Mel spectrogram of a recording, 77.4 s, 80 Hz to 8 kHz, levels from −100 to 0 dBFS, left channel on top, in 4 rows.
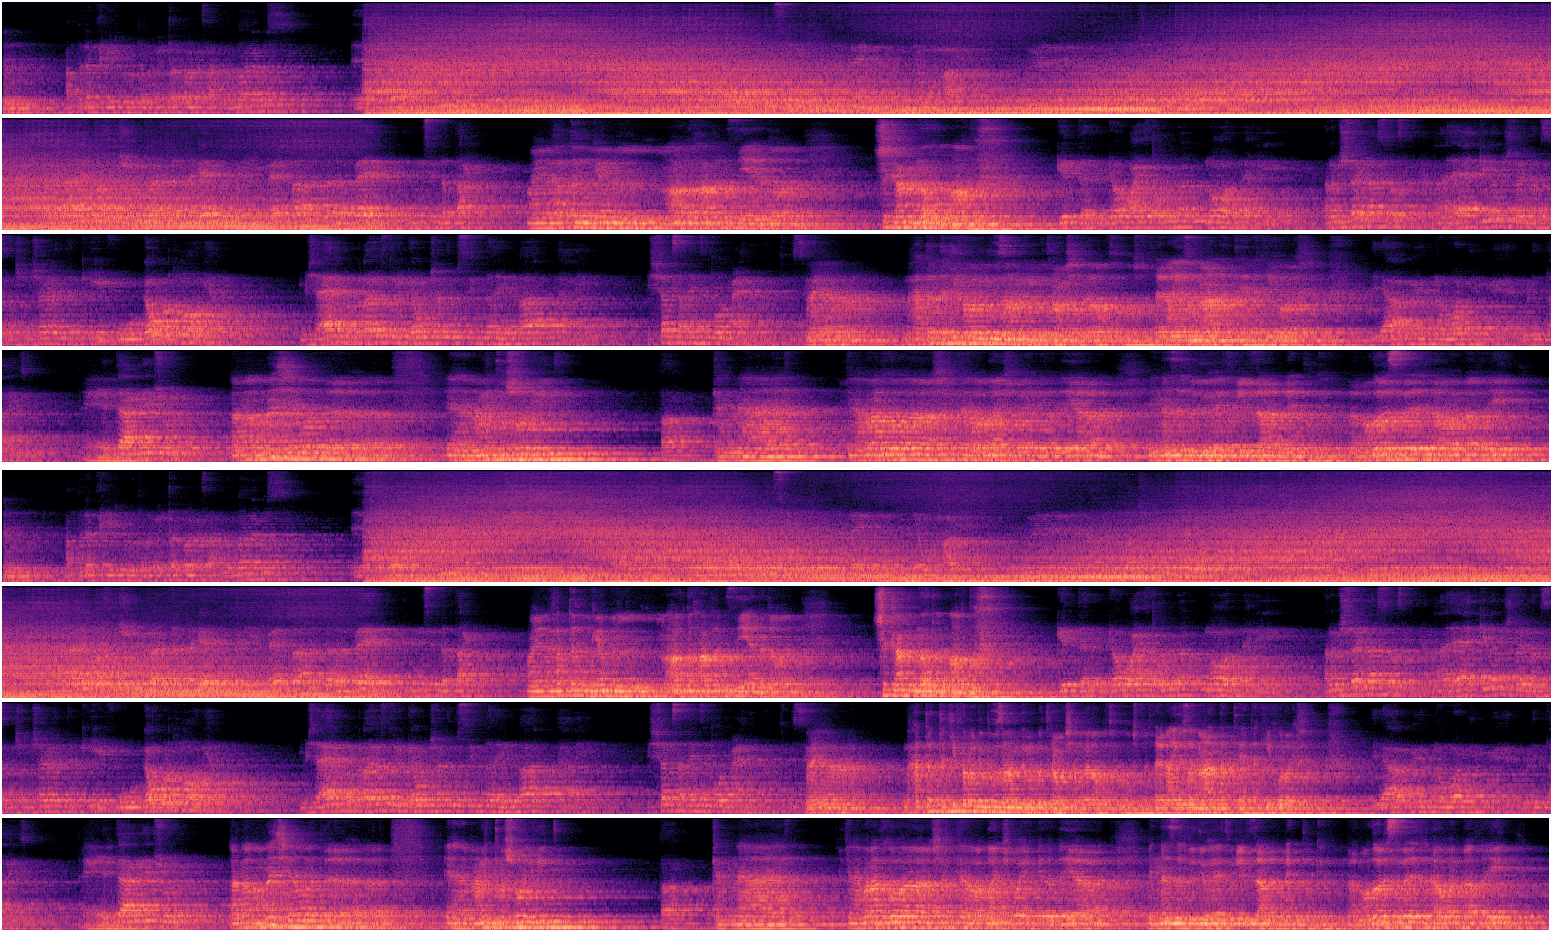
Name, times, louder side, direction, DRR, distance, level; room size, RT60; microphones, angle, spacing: voice 1, 0.8-3.5 4.4-6.7 7.4-12.1 12.7-15.6 16.0-17.3 18.7-25.4 30.6-31.1 32.5-35.3 35.9-41.6 42.4-46.1 46.8-48.3 48.6-49.1 55.8-58.5 59.3-60.4 66.3-66.6 67.7-67.9, equal, ahead, -6 dB, 0.3 m, -31 dB
sound 1, 4.5-23.9, equal, 85° left, 1.1 m, -22 dB
voice 2, 25.9-29.6 30.3-31.9 48.8-49.4 50.0-55.5 59.0-59.5 60.9-63.3 63.6-65.0 67.0-68.1 68.6-76.9, right 1 dB, 65° right, -1 dB, 0.4 m, -22 dB
3.7 x 2.5 x 3.4 m, 2.9 s
head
